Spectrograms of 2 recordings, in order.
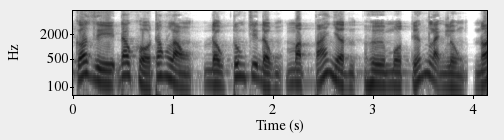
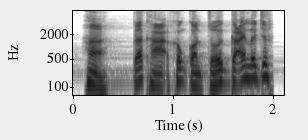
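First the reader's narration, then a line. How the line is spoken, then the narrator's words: Gloating sharp question. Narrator (Vietnamese): đắc ý trước cái đau khổ của Độc Trung Chi Độc hỏi gắt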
